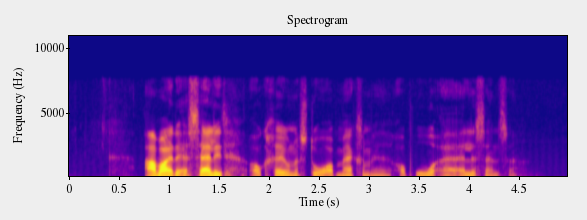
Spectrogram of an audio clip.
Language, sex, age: Danish, male, 35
